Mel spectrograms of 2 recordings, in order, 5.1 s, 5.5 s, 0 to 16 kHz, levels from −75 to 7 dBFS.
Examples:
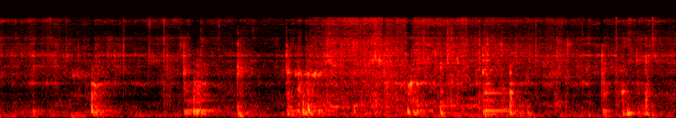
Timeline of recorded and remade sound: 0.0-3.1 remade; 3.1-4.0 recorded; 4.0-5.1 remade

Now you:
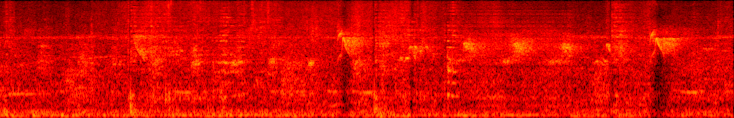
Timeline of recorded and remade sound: 0.0-3.5 recorded; 3.5-4.3 remade; 4.3-5.5 recorded

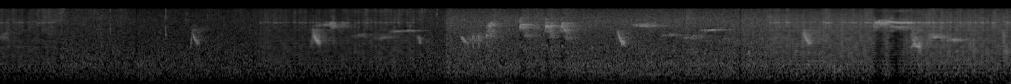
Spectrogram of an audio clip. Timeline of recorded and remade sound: 0.0-0.6 remade; 0.6-2.6 recorded; 2.6-4.2 remade; 4.2-7.7 recorded; 7.7-10.1 remade

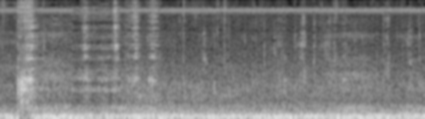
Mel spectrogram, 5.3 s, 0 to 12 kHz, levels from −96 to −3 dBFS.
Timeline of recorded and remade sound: 0.0-0.9 recorded; 0.9-1.5 remade; 1.5-5.3 recorded

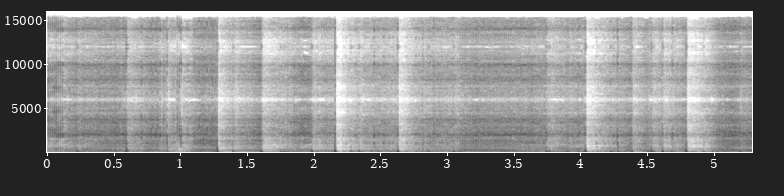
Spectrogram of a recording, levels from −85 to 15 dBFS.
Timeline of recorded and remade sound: 0.0-0.8 recorded; 0.8-1.4 remade; 1.4-5.3 recorded

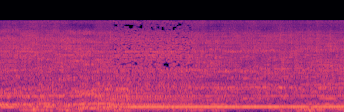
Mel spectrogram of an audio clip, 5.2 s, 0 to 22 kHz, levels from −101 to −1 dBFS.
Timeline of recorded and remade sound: 0.0-1.7 remade; 1.7-2.9 recorded; 2.9-5.2 remade

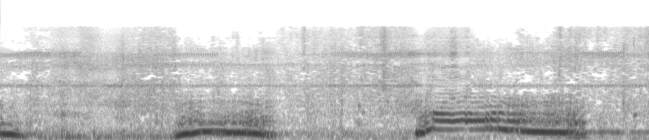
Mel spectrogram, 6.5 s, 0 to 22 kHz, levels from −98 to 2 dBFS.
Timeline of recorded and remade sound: 0.0-0.5 recorded; 0.5-1.3 remade; 1.3-4.0 recorded; 4.0-4.7 remade; 4.7-6.5 recorded

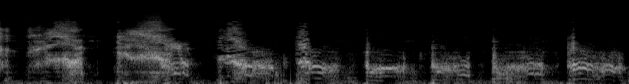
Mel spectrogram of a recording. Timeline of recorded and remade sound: 0.0-2.1 remade; 2.1-3.1 recorded; 3.1-6.3 remade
